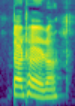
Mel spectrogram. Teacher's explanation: M for मूर्धन, तो मूर्धन्य से बोले जाते हैं, इसलिए क्या है टाठा डडा, ये दंत नहीं है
